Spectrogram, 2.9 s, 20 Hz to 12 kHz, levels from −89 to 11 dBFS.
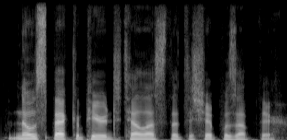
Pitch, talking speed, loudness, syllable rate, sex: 120 Hz, 270 wpm, -19 LUFS, 6.0 syllables/s, male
